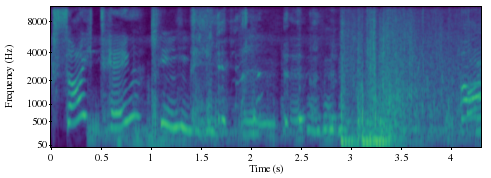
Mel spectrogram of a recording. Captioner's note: giggling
